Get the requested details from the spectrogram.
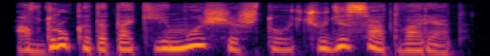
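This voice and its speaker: A woman voicing an excitable, curious female friend in an audiobook, speaking in eager exclamations. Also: fairly low pitch, fairly quick, breathy edge, no room sound, clean studio sound. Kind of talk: audiobook character voice.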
